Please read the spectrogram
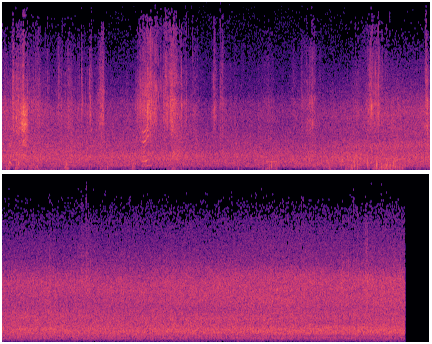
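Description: Rough sea waves breaking and washing onto a shingle beach, a steady rushing noise mixed with wind buffeting the microphone. A few short sharp crackles come in the first half.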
